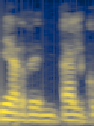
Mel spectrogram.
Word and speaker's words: Neandertal: ¿Neandertal o neandertal? ¿Cómo se dice? – Neandertal. – Vale.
